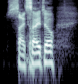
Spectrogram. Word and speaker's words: Saito: Saito.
